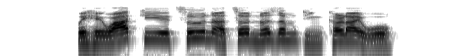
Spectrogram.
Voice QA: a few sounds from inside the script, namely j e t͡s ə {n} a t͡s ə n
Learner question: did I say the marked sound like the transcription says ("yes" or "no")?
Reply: yes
